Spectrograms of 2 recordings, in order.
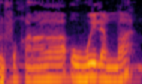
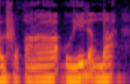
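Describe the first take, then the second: First: The second hamza is replaced by a clear w. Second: The second hamza is softened toward a y. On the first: "على وجه الإبدال" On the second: "على وجه التسهيل"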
